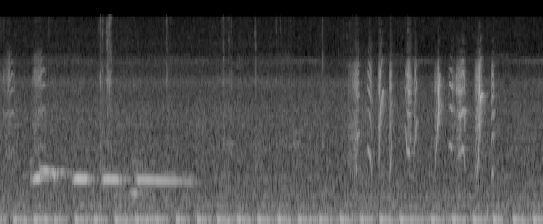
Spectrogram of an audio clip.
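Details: Oriental white-eye kept as a fighting (tarung) bird: a low flat whistle first, then a rapid flurry of high, piercing chirps and trills, with a low background hum.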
